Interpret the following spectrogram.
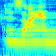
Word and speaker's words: Zion: He says that it's near Zion National Park. And I was like, thank you. It's not Zion's, it's Zion. Thank you. So anyway, Zion is not Zion either.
